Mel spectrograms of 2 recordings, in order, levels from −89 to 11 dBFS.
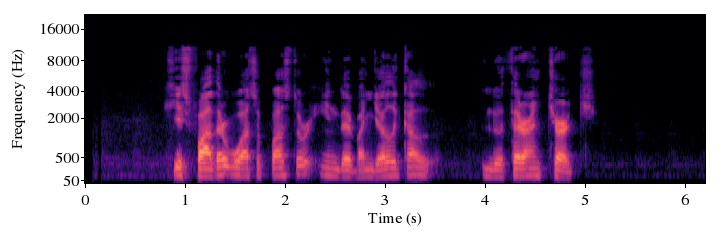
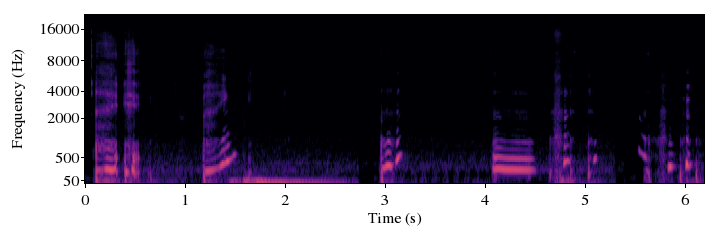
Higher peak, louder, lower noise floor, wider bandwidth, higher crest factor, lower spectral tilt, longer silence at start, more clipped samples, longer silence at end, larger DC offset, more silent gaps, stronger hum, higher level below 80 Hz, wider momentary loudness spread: first, -4 dBFS vs -24 dBFS; first, -24 LUFS vs -42 LUFS; about the same, -74 dBFS vs -74 dBFS; second, 11.5 kHz vs 15.5 kHz; about the same, 22 dB vs 20 dB; about the same, -5.5 dB/octave vs -6.5 dB/octave; first, 0.85 s vs 0.1 s; neither; first, 1.15 s vs 0.05 s; neither; neither; neither; second, -76 dBFS vs -56 dBFS; second, 14 LU vs 19 LU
